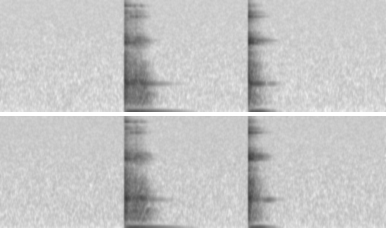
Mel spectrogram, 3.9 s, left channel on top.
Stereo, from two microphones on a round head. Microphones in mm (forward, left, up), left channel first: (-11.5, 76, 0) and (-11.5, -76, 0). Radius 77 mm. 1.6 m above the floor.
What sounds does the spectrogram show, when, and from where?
1.2 s a clink: 10° left (ahead or behind), 1.1 m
